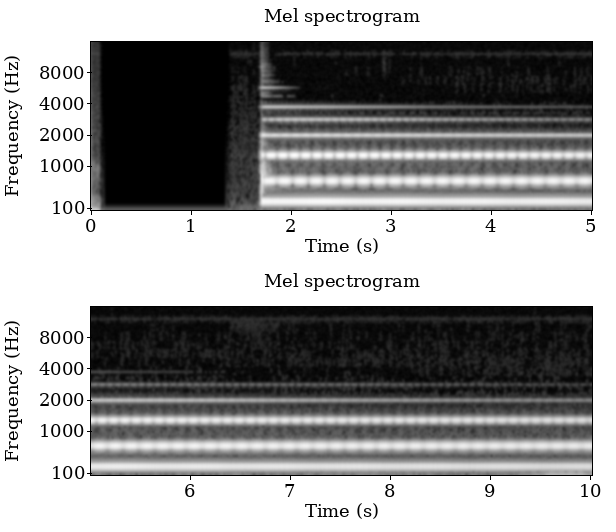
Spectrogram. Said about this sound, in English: I'm going to guide you now on a gratitude practice. We'll begin and end the practice with the sound of the bell.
